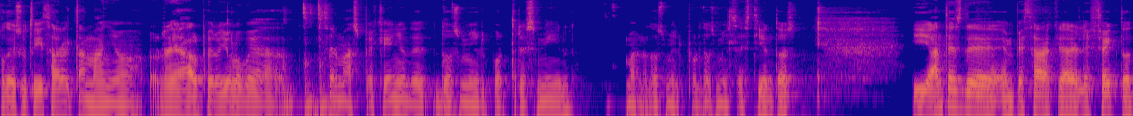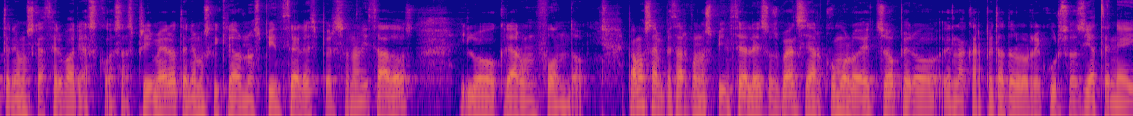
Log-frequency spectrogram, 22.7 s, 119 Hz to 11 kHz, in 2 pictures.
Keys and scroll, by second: 0.4 alt+super+i.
